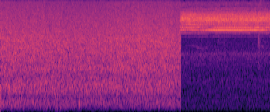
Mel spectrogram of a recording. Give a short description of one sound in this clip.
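Small waves wash onto a beach and break with a rushing hiss.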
